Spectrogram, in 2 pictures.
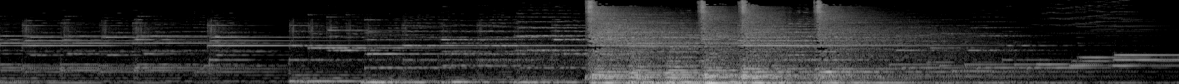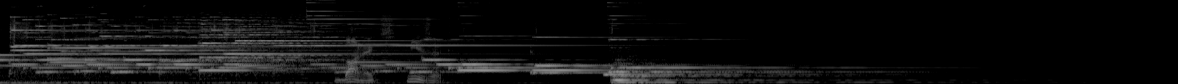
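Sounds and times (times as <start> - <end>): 
orchestra: 0.0 - 14.2.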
